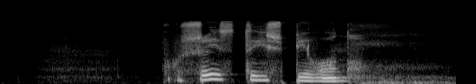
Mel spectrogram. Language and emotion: Russian, sad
